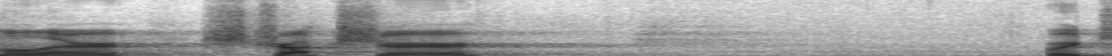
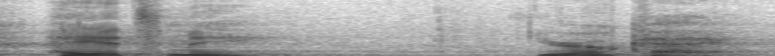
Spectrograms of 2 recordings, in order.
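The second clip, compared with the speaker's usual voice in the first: softer, lower and gentle, calming the frightened; reassuring; 4 semitones lower, 6 dB quieter, faster than usual. Acted. Jesus calming the frightened disciples in the boat, soft reassurance. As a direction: soothe them like a friend in a storm. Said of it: "He reassures them in the midst".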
